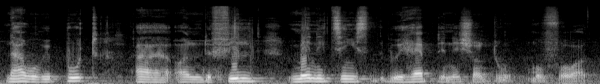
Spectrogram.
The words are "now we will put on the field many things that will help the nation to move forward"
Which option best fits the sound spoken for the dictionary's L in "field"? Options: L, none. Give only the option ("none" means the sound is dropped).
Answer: L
